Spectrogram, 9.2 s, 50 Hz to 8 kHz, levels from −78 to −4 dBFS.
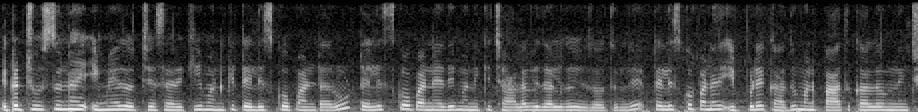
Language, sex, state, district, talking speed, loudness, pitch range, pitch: Telugu, female, Andhra Pradesh, Srikakulam, 135 wpm, -19 LUFS, 225-255 Hz, 235 Hz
